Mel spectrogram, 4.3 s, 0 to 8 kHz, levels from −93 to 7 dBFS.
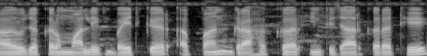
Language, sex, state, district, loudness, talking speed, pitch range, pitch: Sadri, male, Chhattisgarh, Jashpur, -18 LUFS, 155 wpm, 110-115 Hz, 115 Hz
